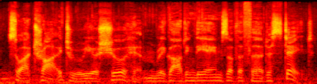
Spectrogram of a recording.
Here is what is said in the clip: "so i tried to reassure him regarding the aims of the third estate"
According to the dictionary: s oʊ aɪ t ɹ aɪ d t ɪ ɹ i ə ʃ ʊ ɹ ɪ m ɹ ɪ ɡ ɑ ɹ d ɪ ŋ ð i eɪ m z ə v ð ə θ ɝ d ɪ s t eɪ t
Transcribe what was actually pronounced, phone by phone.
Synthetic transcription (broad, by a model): s oʊ aɪ t ɹ aɪ d t ɪ ɹ i ə ʃ ʊ ɹ ɪ m ɹ ɪ ɡ ɑ ɹ d ɪ ŋ ð i eɪ m z ə v ð ə θ ɝ d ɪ s t eɪ t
